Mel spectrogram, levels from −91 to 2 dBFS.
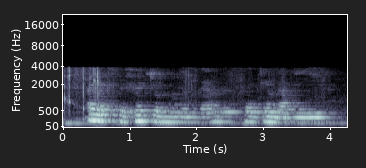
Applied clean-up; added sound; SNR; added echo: none; Chewing, mastication; 19 dB; reverberation time 1.0 s.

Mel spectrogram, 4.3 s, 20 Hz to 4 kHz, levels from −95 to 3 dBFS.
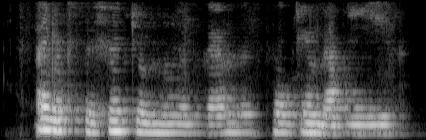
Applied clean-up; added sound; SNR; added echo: neural mask model DeepFilterNet 3.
